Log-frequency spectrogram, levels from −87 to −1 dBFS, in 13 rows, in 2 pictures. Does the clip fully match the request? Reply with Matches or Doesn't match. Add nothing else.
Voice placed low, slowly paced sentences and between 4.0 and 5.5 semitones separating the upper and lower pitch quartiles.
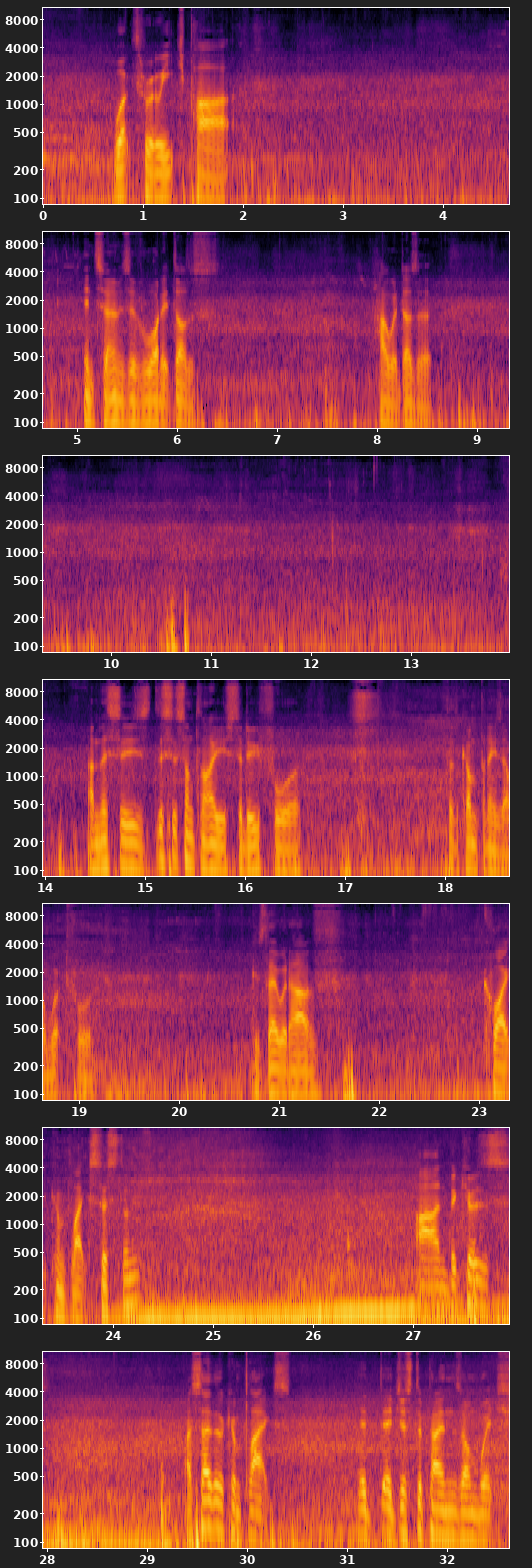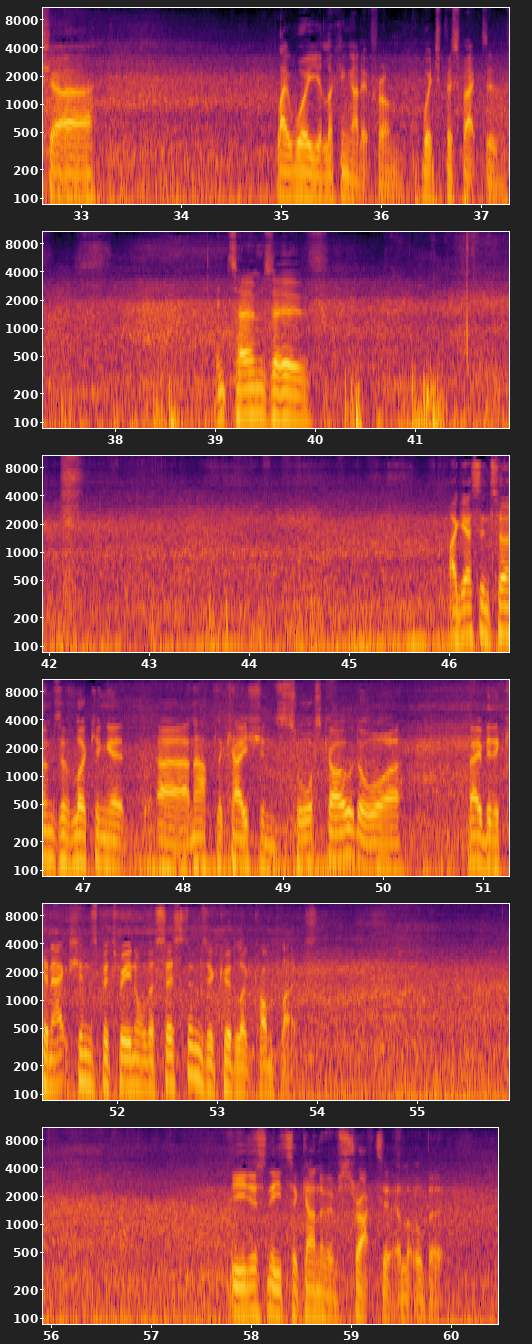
Matches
